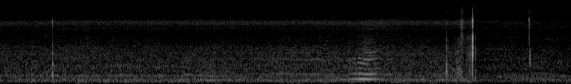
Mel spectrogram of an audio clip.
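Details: A swarm of 6000-8000 bees on the ground in a yard in Chico, California, 2013, gathering into an empty hive while bees fan their wings. A soft, steady low buzz is broken by a few sharp clicks.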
